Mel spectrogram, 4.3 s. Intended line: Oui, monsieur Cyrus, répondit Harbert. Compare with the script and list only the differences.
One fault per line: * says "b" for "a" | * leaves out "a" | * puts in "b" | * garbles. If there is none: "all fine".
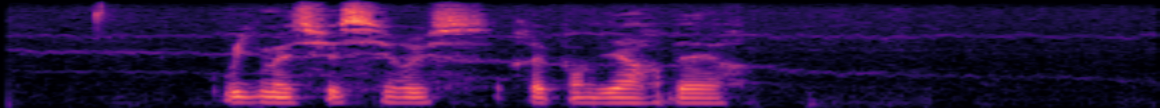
all fine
